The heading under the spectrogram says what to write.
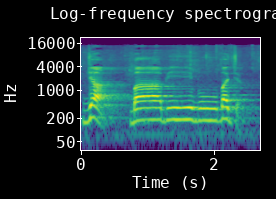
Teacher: Suara yang tertahan, nggak ada suara yang keluar. Karakternya kuat, ya. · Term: syiddah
